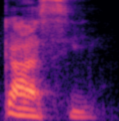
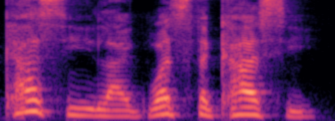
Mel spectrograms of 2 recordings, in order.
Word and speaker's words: Kasi: Kasi, right? Like it's spelled K A Si, you know? And you're like, "Casy like what is that?"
